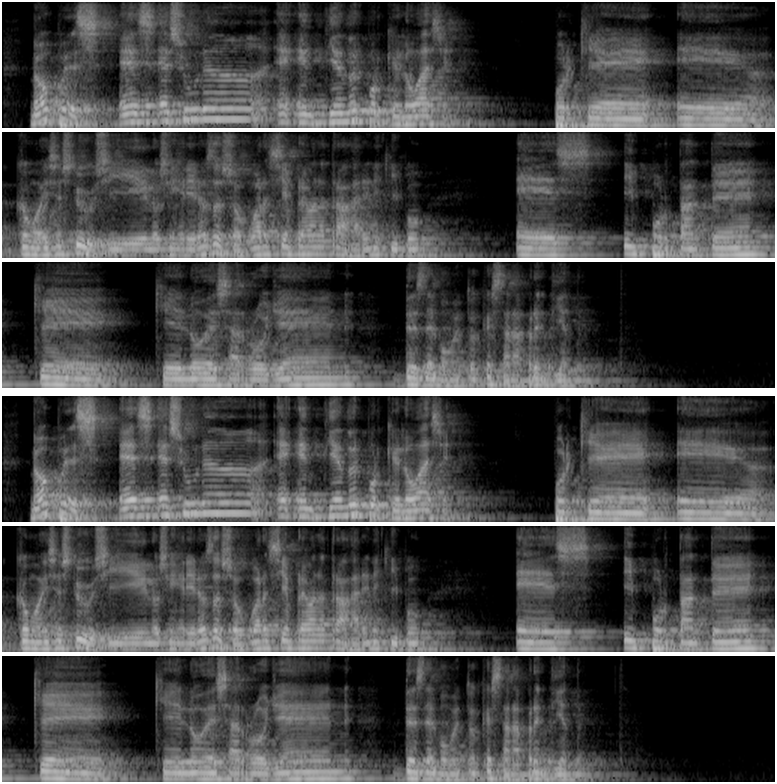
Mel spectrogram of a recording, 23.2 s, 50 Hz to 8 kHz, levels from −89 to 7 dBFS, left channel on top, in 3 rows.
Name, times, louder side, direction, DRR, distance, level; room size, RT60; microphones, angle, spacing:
voice 1, 0.3-4.6 5.5-6.5 6.7-11.9 12.9-13.6 13.9-15.3 15.8-16.5 17.0-19.0 19.4-21.3, right 1 dB, 30° right, 6 dB, 2.2 m, -27 dB
25.5 x 23.0 x 6.7 m, 1.1 s
head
